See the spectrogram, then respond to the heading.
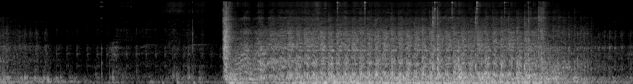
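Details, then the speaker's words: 1966 Toyota Stout engine: it cranks, catches sharply and runs unevenly for about four seconds, then fades and dies from fuel starvation; it needs gas. "need some gas yeah well yep yep she needs some fuel it's all right you know it runs you guys heard it"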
